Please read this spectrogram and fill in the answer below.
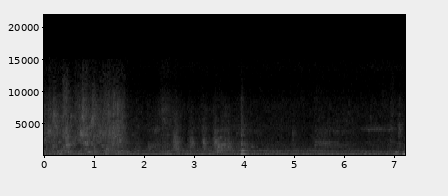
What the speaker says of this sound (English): Just let me wash my hands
